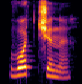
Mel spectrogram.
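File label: "вотчыны", Komi, female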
